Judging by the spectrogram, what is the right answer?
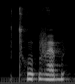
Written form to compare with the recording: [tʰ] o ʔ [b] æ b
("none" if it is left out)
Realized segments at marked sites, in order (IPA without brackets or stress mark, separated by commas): tʰ, v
